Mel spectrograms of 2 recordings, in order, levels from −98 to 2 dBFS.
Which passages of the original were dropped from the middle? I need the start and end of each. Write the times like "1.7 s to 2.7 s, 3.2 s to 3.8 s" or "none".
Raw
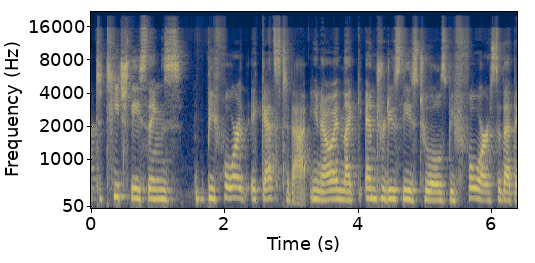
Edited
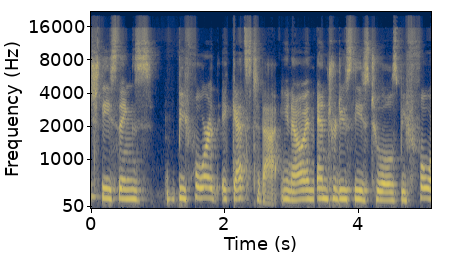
3.8 s to 4.1 s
